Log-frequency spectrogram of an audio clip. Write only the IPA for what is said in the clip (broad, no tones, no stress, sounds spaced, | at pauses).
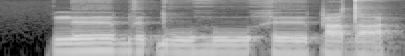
n̪ ɘː b ɘ ɓ u ɦ uː h ɘː p e dˤ u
